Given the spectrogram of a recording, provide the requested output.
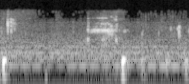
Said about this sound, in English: I'm sipping my coffee here. Sorry about that, guys. Ice caramel macchiato.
